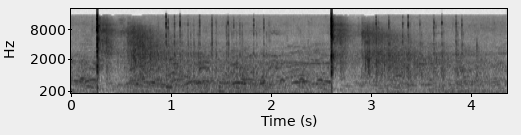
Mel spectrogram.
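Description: Two blank-pistol shots a little over two seconds apart, each a sharp crack with a brief echo: the gunfire test fired while a dog heels off-lead in IPO obedience.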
